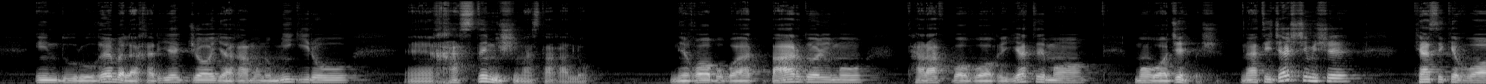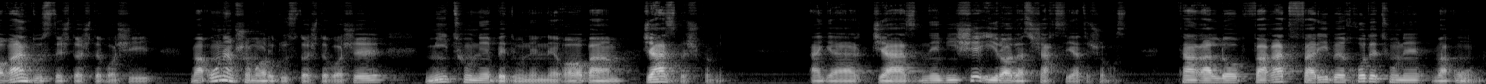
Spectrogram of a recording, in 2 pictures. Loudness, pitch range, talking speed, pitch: -23 LUFS, 80-105 Hz, 115 wpm, 90 Hz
